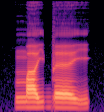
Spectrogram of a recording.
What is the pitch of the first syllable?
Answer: rising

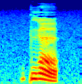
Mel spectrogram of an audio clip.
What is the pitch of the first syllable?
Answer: falling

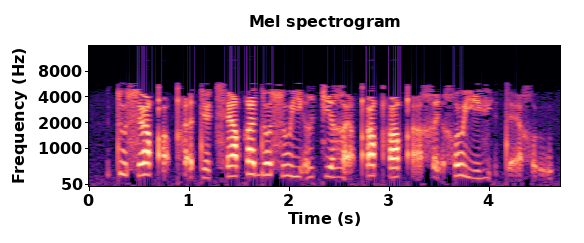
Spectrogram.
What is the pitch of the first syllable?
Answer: falling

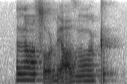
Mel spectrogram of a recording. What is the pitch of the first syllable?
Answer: high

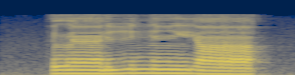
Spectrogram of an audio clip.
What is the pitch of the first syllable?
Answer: low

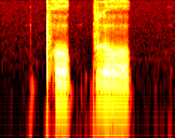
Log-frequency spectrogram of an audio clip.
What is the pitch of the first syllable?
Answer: low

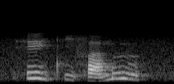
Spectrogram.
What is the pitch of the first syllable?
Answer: falling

